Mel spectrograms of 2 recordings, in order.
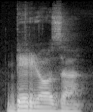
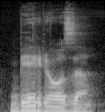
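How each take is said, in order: No difference in how they are said.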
